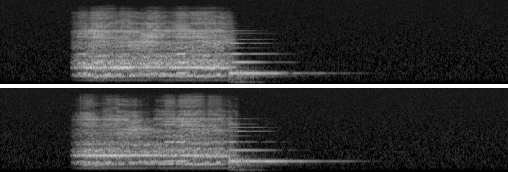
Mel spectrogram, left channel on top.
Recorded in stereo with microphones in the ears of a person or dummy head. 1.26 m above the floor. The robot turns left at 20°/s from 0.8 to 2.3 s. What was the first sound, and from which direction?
A piano, 25° right (ahead or behind).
